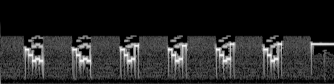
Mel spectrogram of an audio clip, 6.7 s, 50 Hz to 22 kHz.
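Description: Five-tone selective call (ZVEI), heard as quick runs of five tones, tones of about 70 ms. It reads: 85232 85232 85230 85230 85233 85233
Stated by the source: Received by SDR, ZVEI five-tone selective call.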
